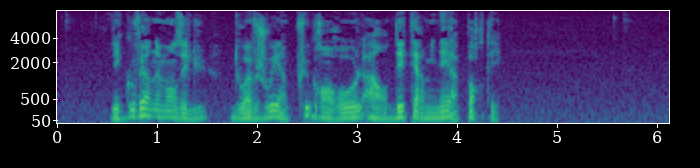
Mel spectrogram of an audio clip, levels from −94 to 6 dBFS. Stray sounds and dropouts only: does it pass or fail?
pass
